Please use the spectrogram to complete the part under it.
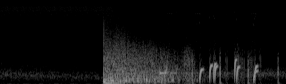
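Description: A bomb explodes with a loud, rumbling burst.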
